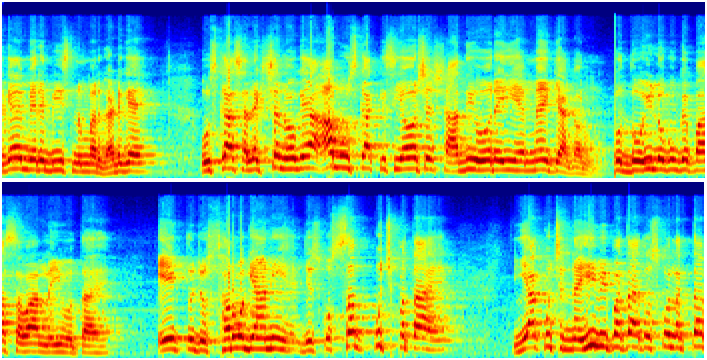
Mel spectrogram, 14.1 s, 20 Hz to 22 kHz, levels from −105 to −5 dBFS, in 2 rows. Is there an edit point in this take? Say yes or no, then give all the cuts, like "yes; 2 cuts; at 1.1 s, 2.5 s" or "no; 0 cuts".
yes; 1 cut; at 6.0 s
